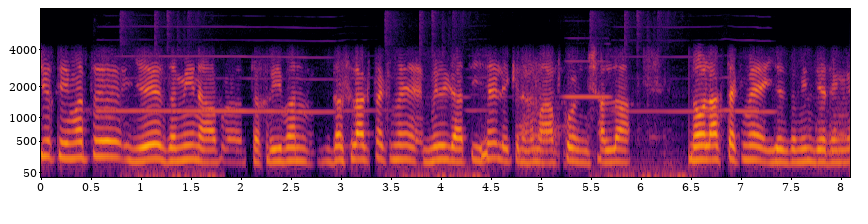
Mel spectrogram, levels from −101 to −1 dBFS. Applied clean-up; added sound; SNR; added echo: none; Coin (dropping) + Wind instrument, woodwind instrument; 19 dB; none.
